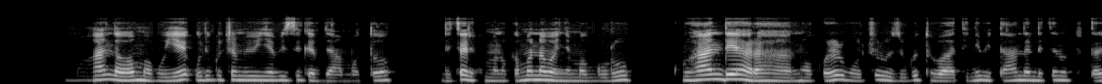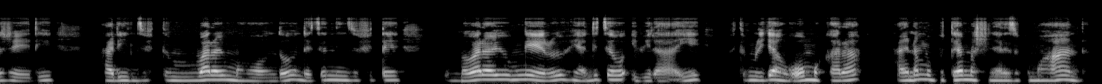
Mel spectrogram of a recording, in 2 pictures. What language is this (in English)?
Kinyarwanda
